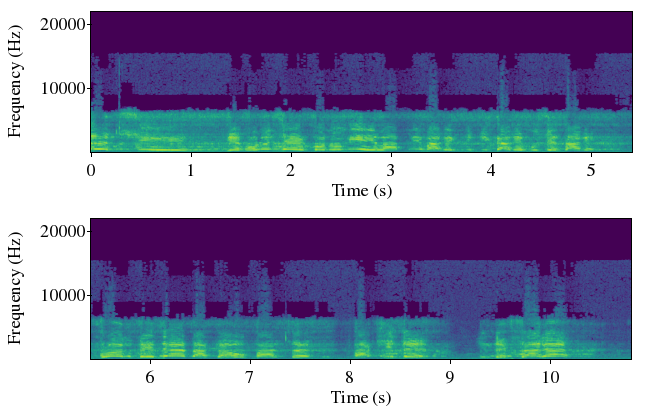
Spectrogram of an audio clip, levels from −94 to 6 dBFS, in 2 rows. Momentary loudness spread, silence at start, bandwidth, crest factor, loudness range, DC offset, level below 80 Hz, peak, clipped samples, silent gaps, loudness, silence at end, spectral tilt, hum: 10 LU; 0 s; 11 kHz; 16 dB; 2 LU; 0.2%; -52 dBFS; 0 dBFS; under 0.1%; none; -15 LUFS; 0.25 s; -1.5 dB/octave; none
